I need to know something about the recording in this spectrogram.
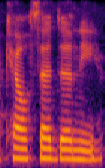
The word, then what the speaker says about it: chalcedony: color just like mother-of-pearl Michelle it's chalcedony but pronounced yeah chalcedony exactly very good Thank You Francis what did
